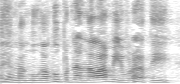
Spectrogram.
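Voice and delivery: normal talking voice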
